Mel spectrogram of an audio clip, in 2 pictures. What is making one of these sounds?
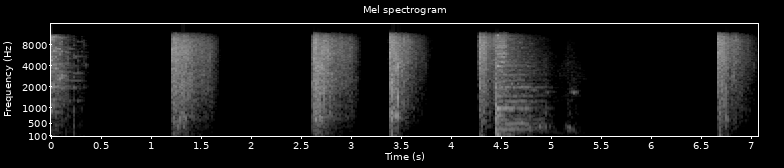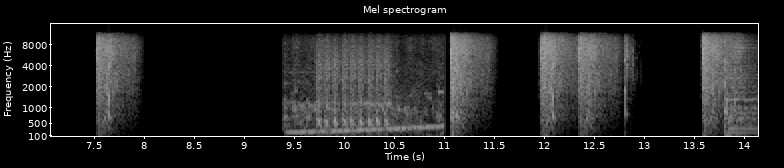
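Short bright sound effects burst as tiles pop and clear.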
